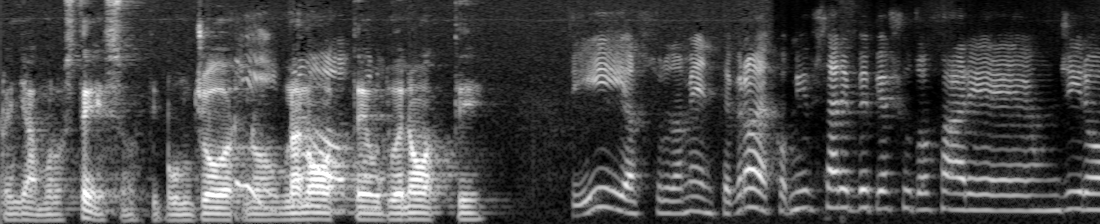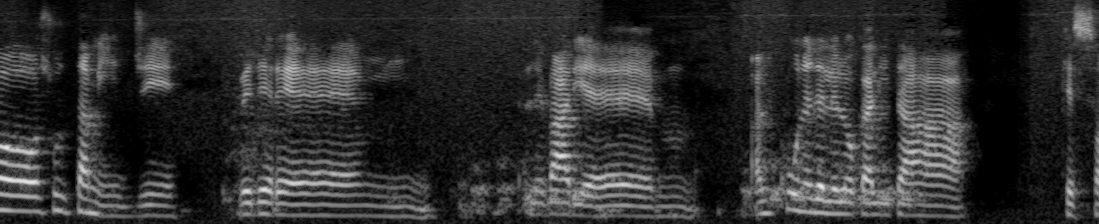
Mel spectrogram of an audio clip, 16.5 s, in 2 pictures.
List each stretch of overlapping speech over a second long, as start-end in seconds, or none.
1.7-2.9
